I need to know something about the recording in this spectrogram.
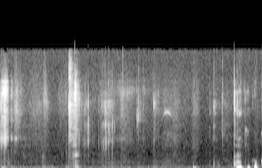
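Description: Yarn and knitted fabric rustle softly as hands handle them.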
